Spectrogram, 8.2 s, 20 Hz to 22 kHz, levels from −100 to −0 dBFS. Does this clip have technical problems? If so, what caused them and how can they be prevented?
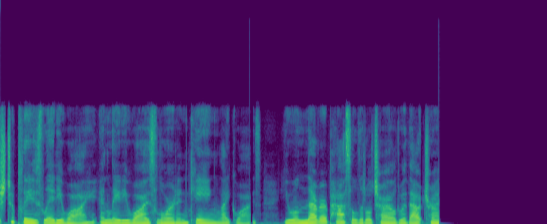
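Yes. Between 3.71 and 3.80 s there is a short glitch caused by damaged data in the compressed stream. Corrupted bytes made the decoder misread frames and lose sync until it found the next valid header. On a spectrogram this appears as a brief disruption that breaks the speech harmonics. Checksummed transport and error detection with retransmission would prevent it.

The speech then stops abruptly at 6.58 s, a cut-off end where the final buffers were never written or played. The waveform drops straight to a flat line of digital silence with no decay, and the spectrogram goes empty across all frequencies at once. Flushing and draining all buffers before closing the file or device prevents this.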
